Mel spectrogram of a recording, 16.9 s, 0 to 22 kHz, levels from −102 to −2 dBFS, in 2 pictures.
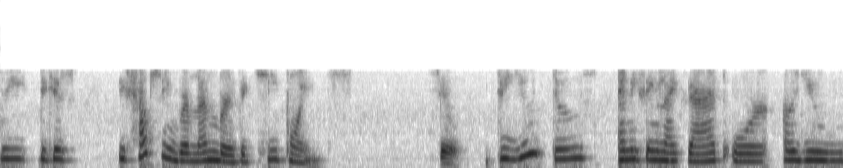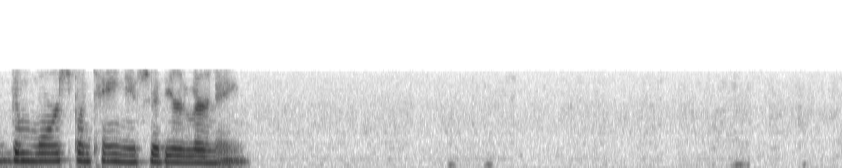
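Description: Speech with a buzzy, gravelly roughness and nothing above 4 kHz throughout, plainly audible damage from the GSM full-rate codec, consistent with a 13 kbps stream. Its pulse-driven vocal-tract model discards fine detail. Brief rough, metallic rings occur at 7.62 to 7.68 s, between "do anything like that" and "are you the more", and at 10.44 to 10.47 s, after "more spontaneous with your". These are lost GSM frames, where the decoder repeated the last good frame's settings. The gaps fit about two frames and one frame respectively.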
